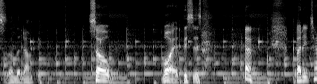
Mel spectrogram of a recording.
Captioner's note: laughs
